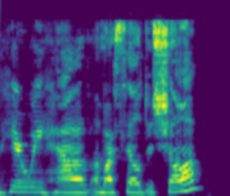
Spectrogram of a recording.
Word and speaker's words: Duchamp: And here we have a Marcel Duchamp. The P is not pronounced.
